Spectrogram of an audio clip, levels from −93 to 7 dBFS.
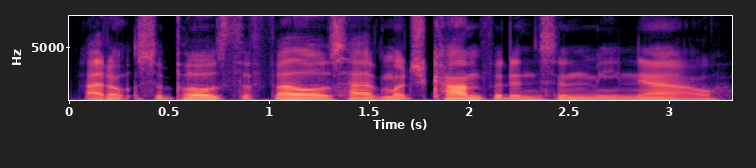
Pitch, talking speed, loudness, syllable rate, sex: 115 Hz, 200 wpm, -20 LUFS, 5.4 syllables/s, male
